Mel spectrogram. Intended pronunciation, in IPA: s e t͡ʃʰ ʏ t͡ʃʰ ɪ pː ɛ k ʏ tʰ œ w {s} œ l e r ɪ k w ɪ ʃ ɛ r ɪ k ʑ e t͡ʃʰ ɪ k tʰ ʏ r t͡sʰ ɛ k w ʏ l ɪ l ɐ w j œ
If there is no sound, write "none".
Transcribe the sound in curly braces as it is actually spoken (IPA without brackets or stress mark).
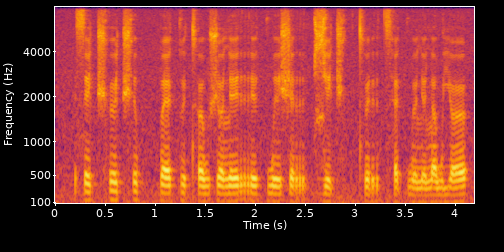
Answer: ʃ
